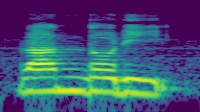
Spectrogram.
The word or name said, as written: randori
